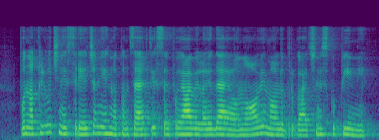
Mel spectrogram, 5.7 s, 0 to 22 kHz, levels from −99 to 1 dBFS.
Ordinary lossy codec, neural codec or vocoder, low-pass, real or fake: none; vocoder, 22.05 kHz, 80 mel bands, WaveNeXt; 9.9 kHz; fake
